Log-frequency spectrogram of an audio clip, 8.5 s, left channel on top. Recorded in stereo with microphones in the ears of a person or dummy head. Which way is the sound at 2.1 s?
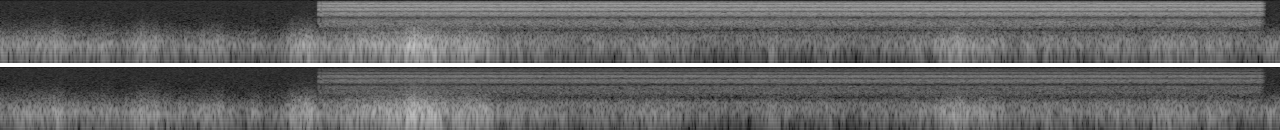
45° left (ahead or behind).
